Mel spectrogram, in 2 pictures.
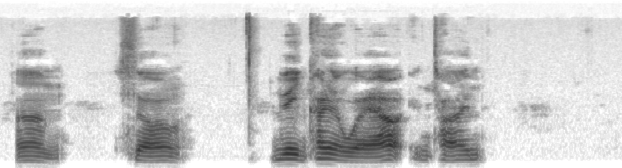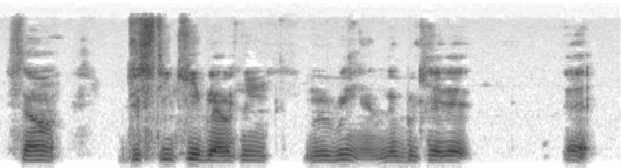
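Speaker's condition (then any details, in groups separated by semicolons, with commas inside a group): Cerebral palsy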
